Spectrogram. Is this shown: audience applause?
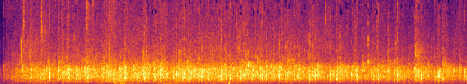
yes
